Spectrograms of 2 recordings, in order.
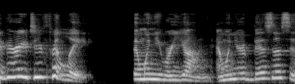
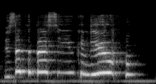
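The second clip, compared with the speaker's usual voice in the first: much higher, cartoonish haggling customer voice; mocking haggler. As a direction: squeak it like a cheeky bargain hunter. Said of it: "Tell me yes if you heard that".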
